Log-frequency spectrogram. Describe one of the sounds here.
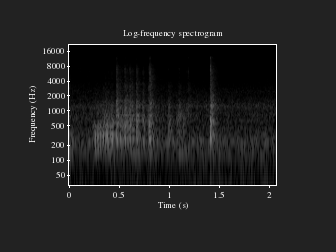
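A man speaks briefly and quietly, close to a microphone.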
